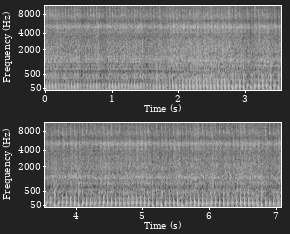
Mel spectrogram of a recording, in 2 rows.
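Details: 1956 Gravely L single-cylinder after head gasket replacement and valve inspection: thumps along at speed with irregular sharp pops; no longer stalls dropping from high speed to idle, but popping persists, cause unconfirmed.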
